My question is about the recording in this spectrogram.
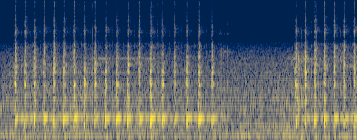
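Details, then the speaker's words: Sewing machine turned by hand: sharp metallic clack each turn, about eight a second, pausing and resuming with crank, from a worn shuttle hook (latto) rattling in its race; loud noise, worse on treadle; worn shuttle hook. "यहां पे ये कुंडी है लट्टू है खराब हो चुका है जिसकी वजह से मशीन बहुत ज्यादा आवाज़ कर रही है तो सबसे पहले यहां पे इस मशीन को हम चलते हैं और ये इसका आवाज़ सुनिए"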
